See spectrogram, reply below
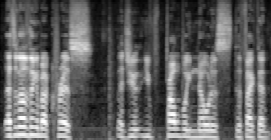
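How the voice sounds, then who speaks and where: Male commentator, bright crisp voice, sarcastic and profane, casual mocking read-along style. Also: fairly high pitch, fairly even intonation, normal speed. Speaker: host.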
